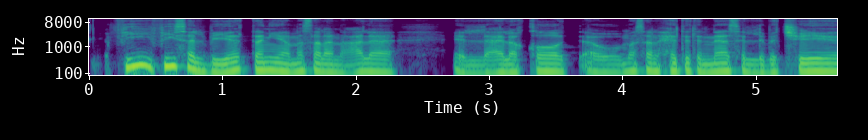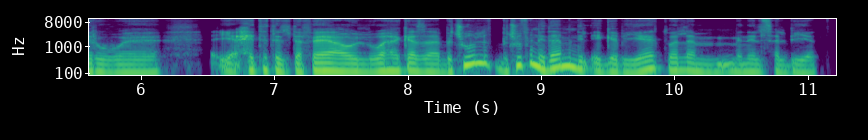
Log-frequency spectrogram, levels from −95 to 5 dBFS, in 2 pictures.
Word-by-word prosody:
فيه 195 +4 +4
فيه 190 +2 +4
سلبيّات 130 -8 +2
تانية 130 -2 +3
مثلًا 115 -2 -1
على 115 +1 -2 0.5
العلاقات 110 +3 -2
أو 110 -3 -5
مثلًا 120 +1 -2
حتّة 125 -1 -2
الناس 120 +2 0
اللي 110 -1 -3
بتshare 120 +2 +2
و 110 -1 -3 0.7
ي - - -4
حتّة 130 -1 0
التفاعل 115 0 +2
وهكذا 120 -1 +1
بتشوف 120 - +2
بتشوف 145 - -1
إن 190 -8 +6
ده 160 +4 +3
من 185 -3 +5
الإيجابيات 120 +3 -2
والّا 130 -1 -1
م - - -2
من 110 +1 -5
السلبيات؟ 105 -1 -6
120 Hz, 150 wpm, -22 LUFS, 110-125 Hz, 0.7 s, إن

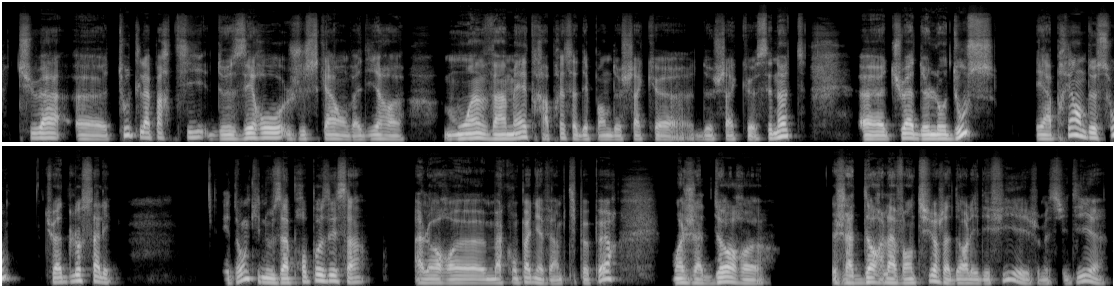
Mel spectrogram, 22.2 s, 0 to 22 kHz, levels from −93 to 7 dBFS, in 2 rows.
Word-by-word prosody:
tu 130 +1 -2
as, 135 -1 +1
heu, 100 -3 -1
toute 205 0 -3
la 140 -2 +2
partie 145 +3 -5
de 110 +1 -2
0, 135 +4 +3
jusqu'à, 110 +1 -3
on 100 -2 -2
va 95 0 -4
dire, 105 +1 -2
heu, 95 - -5 0.4
-20 115 0 +4
mètres. 140 +6 +1
Après 130 - -4
ça 120 - -3
dépend 100 -1 -4
de 95 -1 -3
chaque, 95 +1 -6
heu, 90 -1 -1 0.2
de 95 +1 -7
chaque 100 -1 -5
cénote. 170 - +2 0.6
Heu, 100 -1 +5
tu 130 - +2
as 125 - +7
de 110 -1 +3
l'eau 110 +1 +7
douce 105 - +2 0.4
et 110 - +1
après 105 - -3
en 205 -2 +7
dessous, 195 - 0 0.3
tu - - -6
as 125 - +4
de 130 +3 -9
l'eau 165 - +4
salée 140 -8 -2 1.1
et - - -8
donc 205 +10 -1
il - - -1
nous 115 -1 +2
a 115 - +6
proposé 155 +7 +1
ça. 130 -4 -1 0.5
Alors, 105 -1 +1
heu, 100 -1 +2
ma 100 0 0
compagne 115 +3 -2
avait 95 -1 -4
un 90 - -4
petit - - -12
peu - - -5
peur. - - +1 0.6
Moi 115 - +4
j'adore, 110 +2 +2
heu 95 - -2 0.7
j'adore 105 +4 +2
l'aventure, 105 +8 +2
j'adore 100 -4 0
les 95 -1 -2
défis 135 - -5
et 110 -6 -2
je - - -14
me 95 - -8
suis 95 - -11
dit, 140 +8 -3
heu: 115 - -3
110 Hz, 185 wpm, -23 LUFS, 100-135 Hz, 1.1 s, as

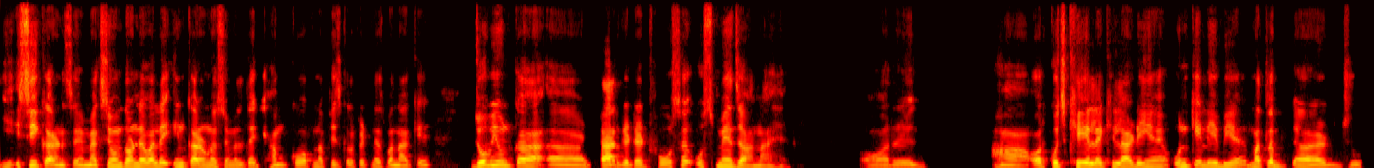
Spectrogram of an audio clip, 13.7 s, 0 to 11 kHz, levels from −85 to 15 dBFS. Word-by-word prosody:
इसी 175 +7 +4
कारण 135 -1 +4
से 130 - -6
है। 130 - -2
मैक्सिमम 140 +10 +1
दौड़ने 195 +1 +4
वाले 200 +1 +4
इन 195 0 -1
कारणों 160 -2 +3
से 165 +1 -8
मिलते 155 +5 -6
हैं 200 - -4
कि - - -10
हमको 140 +8 -3
अपना 175 -2 -8
फिजिकल 145 +2 -8
फिटनेस 155 -1 -8
बना 125 -3 -2
के 120 - -9 0.5
जो 225 +5 +7
भी 245 +1 +3
उनका 220 -2 +3
अ, 140 -3 -1 0.2
टारगेटेड 150 +6 +3
फोर्स 155 +6 -5
है - - +2 0.2
उसमें 200 +2 +1
जाना 110 -7 -1
है, 100 +1 -16 0.7
और 125 +2 -9 1.0
हाँ 130 -2 -3
और - - -8
हाँ - - -14
कुछ 210 -1 +3
खेल 210 -3 +5
है 195 - +4
खिलाड़ी 185 -1 +2
हैं, 185 +1 -2
उनके 200 +6 0
लिए 210 -2 +1
भी 175 -1 -1
है 200 +7 -2
मतलब 190 0 0
अ, 150 -2 +2
जो 135 +2 -10
170 Hz, 195 wpm, -23 LUFS, 140-200 Hz, 1.0 s, जो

